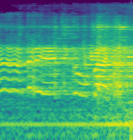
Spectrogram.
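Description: Faint background music with a singing voice, over a steady low hum.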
